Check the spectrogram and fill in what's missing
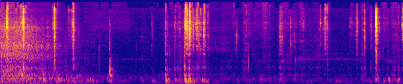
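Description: An Opel Frontera diesel engine, which had trouble starting after a part replacement, cranks and catches into a rough, rapid clatter with sharp mechanical clicks, heard close and steady with no talking.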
